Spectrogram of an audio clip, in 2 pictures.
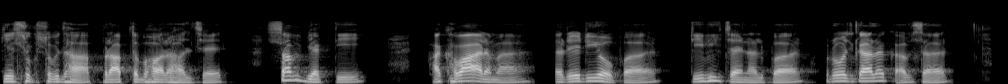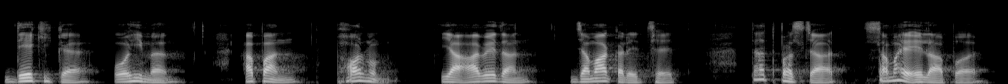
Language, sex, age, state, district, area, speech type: Maithili, male, 45-60, Bihar, Saharsa, rural, spontaneous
